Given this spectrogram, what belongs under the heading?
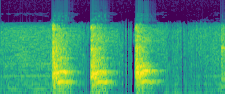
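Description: A voice imitates a dog barking with three short, loud, rough bark-like bursts at an even pace, each one separate and close, ending in a fourth bark that starts to rise right at the end.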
